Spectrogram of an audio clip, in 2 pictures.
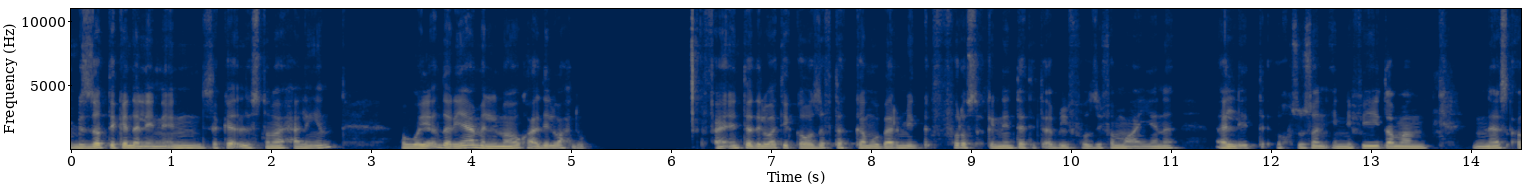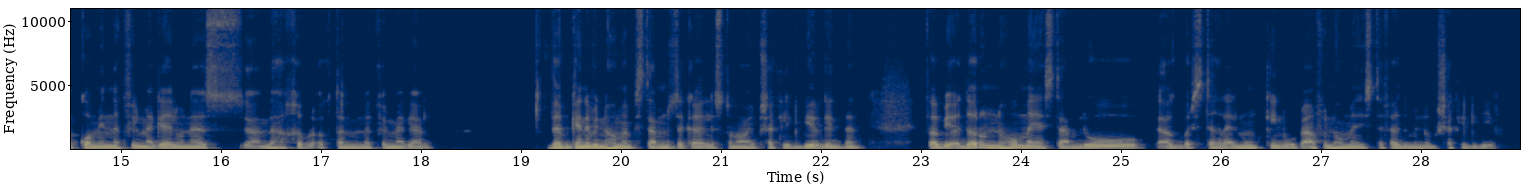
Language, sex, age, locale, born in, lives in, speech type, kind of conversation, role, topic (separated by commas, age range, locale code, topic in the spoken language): Arabic, male, 20-24, ar-EG, Egypt, Egypt, conversation, podcast, guest, إزاي بتختار الشغل المناسب ليك؟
